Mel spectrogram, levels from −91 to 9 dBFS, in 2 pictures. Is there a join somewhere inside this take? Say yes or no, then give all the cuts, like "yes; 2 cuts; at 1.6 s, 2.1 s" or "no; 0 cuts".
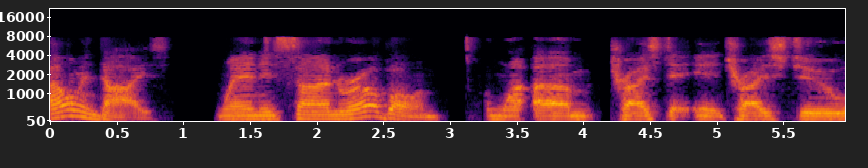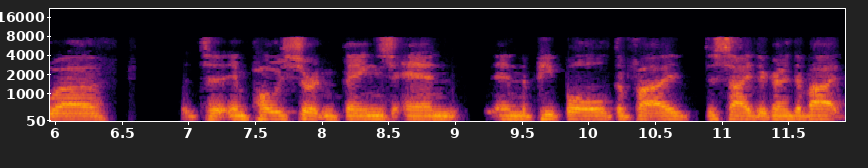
no; 0 cuts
